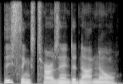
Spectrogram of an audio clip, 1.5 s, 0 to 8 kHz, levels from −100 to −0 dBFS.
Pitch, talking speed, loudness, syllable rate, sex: 125 Hz, 235 wpm, -17 LUFS, 5.8 syllables/s, male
